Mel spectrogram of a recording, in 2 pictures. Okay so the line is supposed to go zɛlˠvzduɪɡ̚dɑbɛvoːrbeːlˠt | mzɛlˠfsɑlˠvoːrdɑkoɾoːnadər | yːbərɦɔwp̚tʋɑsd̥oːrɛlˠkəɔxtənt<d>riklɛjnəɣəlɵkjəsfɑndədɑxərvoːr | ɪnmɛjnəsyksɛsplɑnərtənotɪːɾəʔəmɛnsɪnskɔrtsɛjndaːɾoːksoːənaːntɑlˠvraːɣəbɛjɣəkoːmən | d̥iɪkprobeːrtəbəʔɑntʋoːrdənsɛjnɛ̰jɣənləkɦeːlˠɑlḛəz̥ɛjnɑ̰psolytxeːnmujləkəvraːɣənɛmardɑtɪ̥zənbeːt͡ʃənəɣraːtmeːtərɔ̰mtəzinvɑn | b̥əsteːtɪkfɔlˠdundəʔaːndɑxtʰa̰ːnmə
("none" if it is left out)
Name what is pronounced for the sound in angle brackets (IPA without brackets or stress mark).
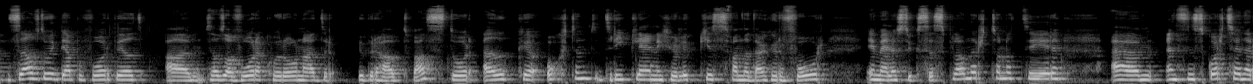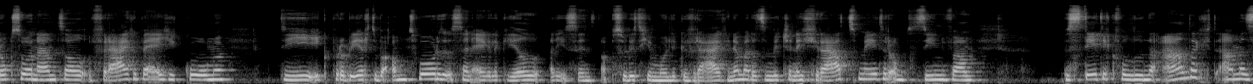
d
